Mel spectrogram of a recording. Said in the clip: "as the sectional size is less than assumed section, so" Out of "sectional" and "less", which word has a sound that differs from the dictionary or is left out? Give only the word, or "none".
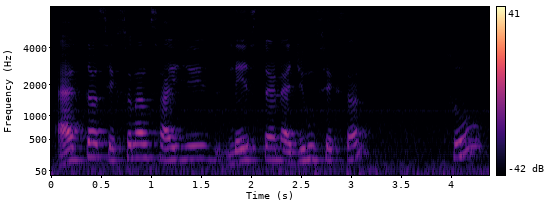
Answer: sectional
